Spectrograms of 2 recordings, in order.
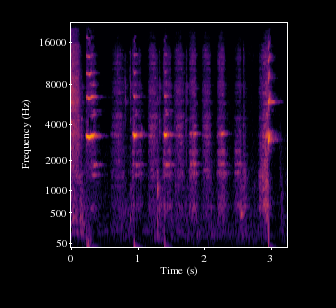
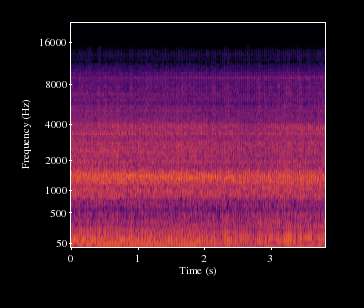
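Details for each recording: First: Solex moped with Hungarian-made worn engine, cranked over: dry high scraping squeal in uneven strokes, no firing, binding; found out-of-round flywheel, bad cylinder, poor decompression valve, broken fuel pump; tight engine with squeal when cranking. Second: Solex two-stroke moped on castor-oil premix, first run after sitting through lockdown: steady even buzzing note at constant speed, no misses or knocks; normal two-stroke idle.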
